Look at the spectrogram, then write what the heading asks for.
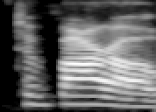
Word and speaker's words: Tvaroha: And without further ado, I would like to introduce my guest today, Christine Tvaroha, which rhymes with tomorrow, who is our Director of Senior Services here in Bloomfield Township.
